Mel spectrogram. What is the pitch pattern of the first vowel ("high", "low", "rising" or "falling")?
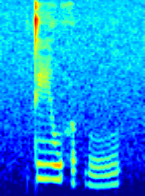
high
